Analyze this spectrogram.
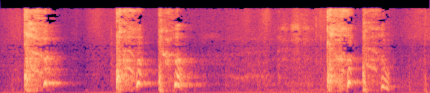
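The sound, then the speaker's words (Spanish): A young girl coughs repeatedly in a doctor's consulting room. Harsh, loud coughs come in uneven bursts with short pauses between them, and some come in quick pairs. “Una niña tose incesante frente al escritorio y su madre le acaricia preocupada.”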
